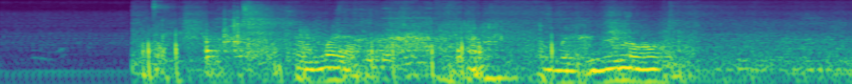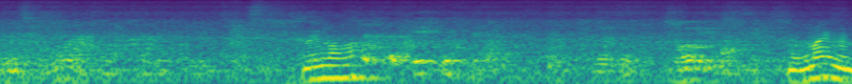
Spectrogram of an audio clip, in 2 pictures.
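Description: Young men talk and laugh casually close by.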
